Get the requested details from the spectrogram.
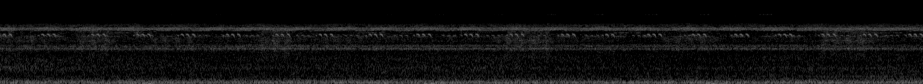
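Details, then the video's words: Several crickets chirping at night in a forest swamp; a high ringing trill with pulsed chirps repeating about twice a second, over faint low-frequency ambient noise. "cricket chirping relaxing sound in night forest"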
